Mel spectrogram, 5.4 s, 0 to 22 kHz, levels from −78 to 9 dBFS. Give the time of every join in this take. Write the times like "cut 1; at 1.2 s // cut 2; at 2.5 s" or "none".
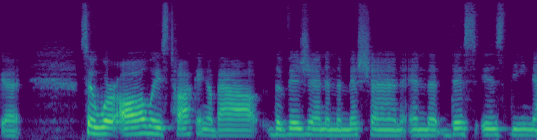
none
